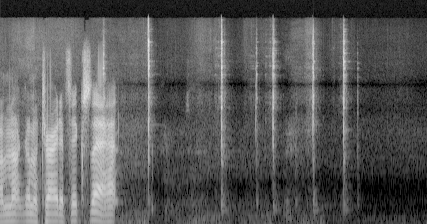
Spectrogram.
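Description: A hand knocks against metal parts, making sharp clinks.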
